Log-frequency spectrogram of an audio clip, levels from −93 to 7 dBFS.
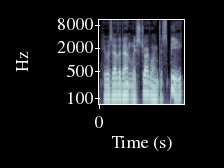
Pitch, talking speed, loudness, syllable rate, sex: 110 Hz, 210 wpm, -16 LUFS, 6.5 syllables/s, male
